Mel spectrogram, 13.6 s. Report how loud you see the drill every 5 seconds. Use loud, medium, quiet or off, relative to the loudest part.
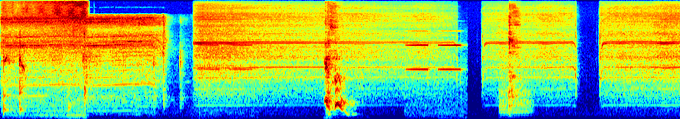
loud, medium, medium.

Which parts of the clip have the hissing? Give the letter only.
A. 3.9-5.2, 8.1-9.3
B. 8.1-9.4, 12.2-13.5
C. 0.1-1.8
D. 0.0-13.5
C.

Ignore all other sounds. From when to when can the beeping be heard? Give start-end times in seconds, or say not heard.
3.9-5.2, 8.1-9.3.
